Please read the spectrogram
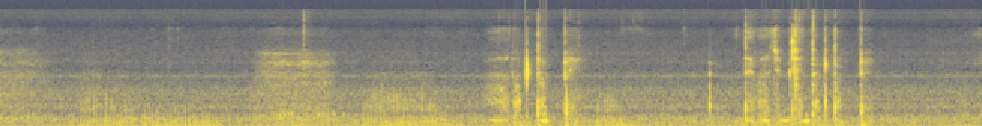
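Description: Soft whispered muttering under the breath, and in the second half a scattering of small sharp clicks, close handling of the plastic punch needle and yarn as it is threaded.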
